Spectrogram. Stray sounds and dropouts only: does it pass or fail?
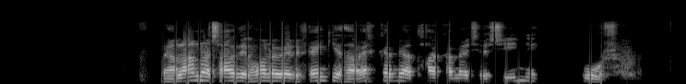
pass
